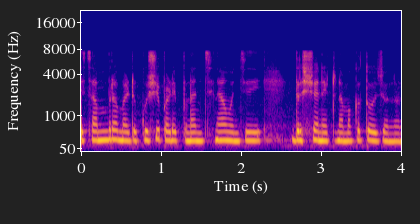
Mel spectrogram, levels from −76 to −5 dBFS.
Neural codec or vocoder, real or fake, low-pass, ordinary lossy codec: none; real; none; none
